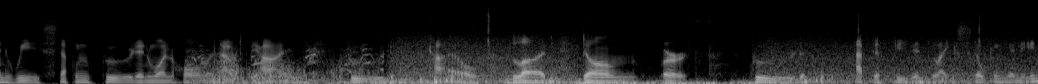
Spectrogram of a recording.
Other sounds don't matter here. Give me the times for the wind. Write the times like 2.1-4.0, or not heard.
1.8-10.3.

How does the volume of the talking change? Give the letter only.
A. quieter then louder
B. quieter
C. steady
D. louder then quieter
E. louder
D.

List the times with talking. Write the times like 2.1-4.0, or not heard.
0.0-10.3.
